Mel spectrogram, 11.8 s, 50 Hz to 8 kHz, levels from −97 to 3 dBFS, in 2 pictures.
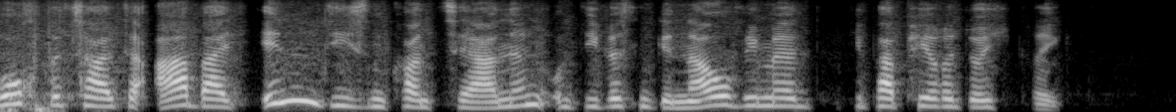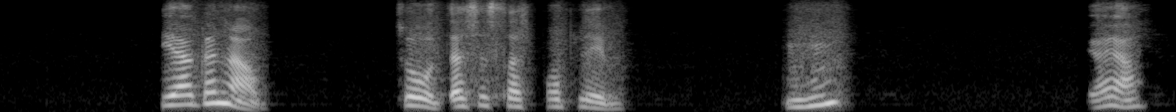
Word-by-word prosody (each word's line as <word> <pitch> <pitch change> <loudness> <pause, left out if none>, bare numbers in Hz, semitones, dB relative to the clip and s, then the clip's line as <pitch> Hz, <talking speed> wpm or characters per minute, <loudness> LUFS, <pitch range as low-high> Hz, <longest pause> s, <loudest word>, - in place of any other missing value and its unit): hochbezahlte 230 -5 +2
Arbeit 205 -6 +5
in 325 0 +4
diesen 200 -4 -5
Konzernen 185 +3 0
und 190 -2 -11
die 195 -1 -8
wissen 205 -1 -4
genau, 175 +8 +3
wie 220 - -2
man 210 -3 -2 0.2
die 205 - -14
Papiere 205 -1 +1
durchkriegt. 180 -1 -7 1.4
Ja, 245 +1 +4
genau. 285 +2 +3 0.7
So, 225 -2 +2
das 200 +3 -1
ist 220 -2 -6
das 200 - -2
Problem. 175 -8 -7 0.8
Mhm. 225 +11 -1 1.2
Ja, - - -5
ja. 190 +3 -2
205 Hz, 120 wpm, -23 LUFS, 190-230 Hz, 1.4 s, Arbeit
